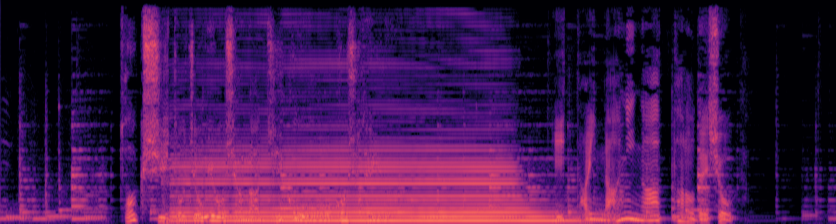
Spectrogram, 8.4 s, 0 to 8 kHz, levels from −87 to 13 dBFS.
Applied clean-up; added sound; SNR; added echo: neural mask model RNNoise.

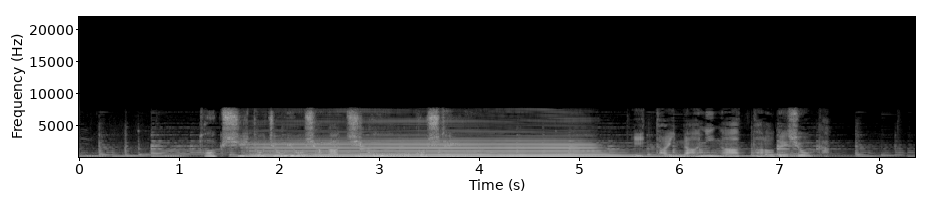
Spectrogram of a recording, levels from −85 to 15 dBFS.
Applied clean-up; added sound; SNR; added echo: none; Bowed string instrument; -3 dB; none.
